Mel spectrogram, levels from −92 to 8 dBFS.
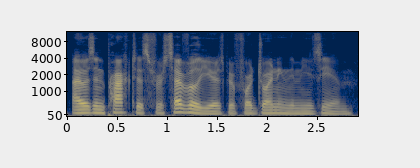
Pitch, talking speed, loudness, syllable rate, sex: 120 Hz, 225 wpm, -22 LUFS, 6.8 syllables/s, male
